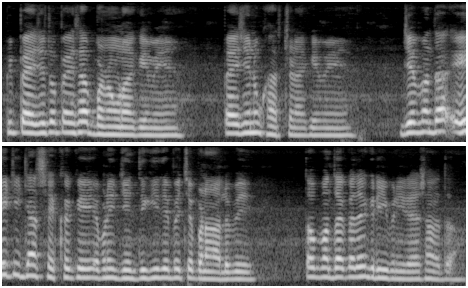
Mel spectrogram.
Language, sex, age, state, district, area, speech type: Punjabi, male, 18-30, Punjab, Mohali, rural, spontaneous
